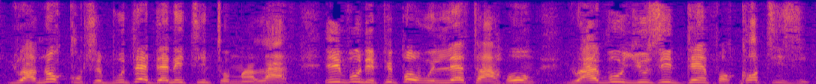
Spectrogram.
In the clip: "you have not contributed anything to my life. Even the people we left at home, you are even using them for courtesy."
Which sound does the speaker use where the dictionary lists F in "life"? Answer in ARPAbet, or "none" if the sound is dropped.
F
